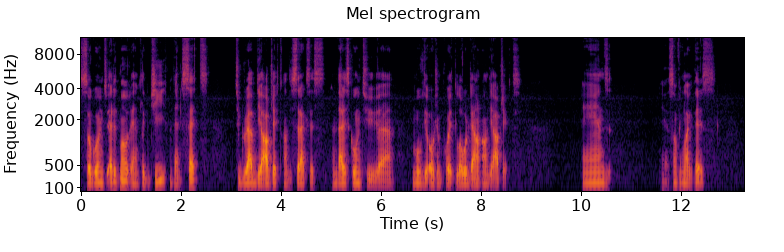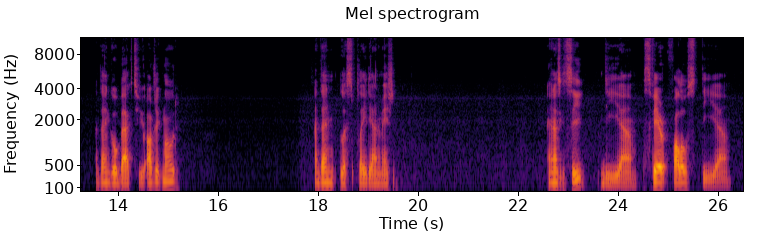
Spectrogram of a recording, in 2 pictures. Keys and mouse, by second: 3.6-5.5 middle drag, 6.9 g, 10.0 click, 10.0 middle click, 10.2 click, 10.5-14.1 middle drag, 14.1 Tab, 14.6 middle click, 15.0 middle click, 19.7-21.5 drag, 23.1-26.5 middle drag.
